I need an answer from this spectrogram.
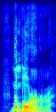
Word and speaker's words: Namor: Namor with an R. You got the R, roll your R.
